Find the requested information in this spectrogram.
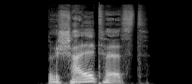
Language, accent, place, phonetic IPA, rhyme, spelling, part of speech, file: German, Germany, Berlin, [bəˈʃaltəst], -altəst, beschalltest, verb, De-beschalltest.ogg
- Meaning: inflection of beschallen: 1. second-person singular preterite 2. second-person singular subjunctive II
